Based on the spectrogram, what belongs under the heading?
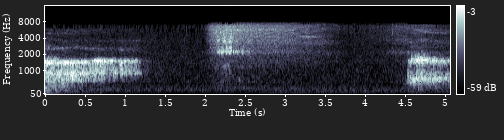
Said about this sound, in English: And we breathe. Little embryonic breathing.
